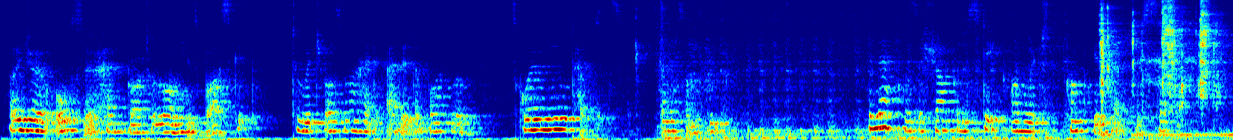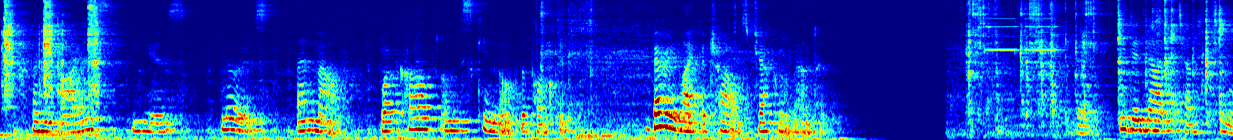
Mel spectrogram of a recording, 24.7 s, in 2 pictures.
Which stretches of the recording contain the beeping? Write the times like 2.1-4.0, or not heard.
22.1-23.1.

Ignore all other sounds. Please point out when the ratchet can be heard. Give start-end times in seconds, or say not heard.
10.9-13.3, 21.8-24.6.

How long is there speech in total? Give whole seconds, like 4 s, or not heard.
21 s.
